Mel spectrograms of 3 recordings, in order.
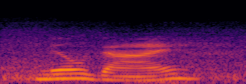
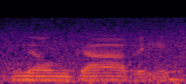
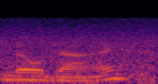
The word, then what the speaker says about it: Milngavie: We are in Milgy, which is spelled like Milgabi, but it's Milgy.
